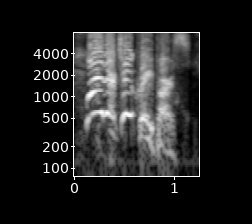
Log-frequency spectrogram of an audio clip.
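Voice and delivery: very high, loud startled shriek; real high-pitched yelp of disbelief. Real, not acted. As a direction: shriek it in alarm at a sudden threat. Startled by two creepers in game.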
